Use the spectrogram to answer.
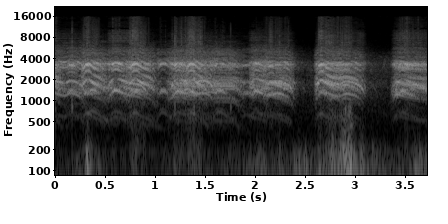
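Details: Crows giving alarm calls at 08:50 on 18 February; harsh, loud caws run together in long rasping bursts with brief gaps, several birds overlapping, with low thumps underneath.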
